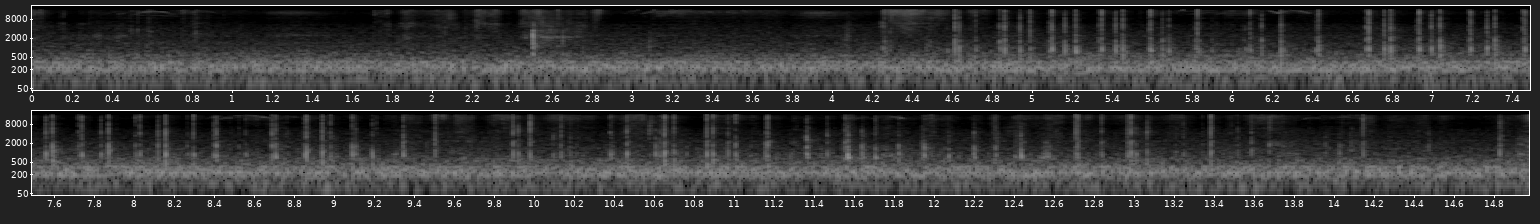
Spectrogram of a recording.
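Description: A small white plastic lotion bottle with a purple-and-white label, held in one hand, is tapped and scratched with medium-length painted fingernails. After a few seconds of faint scratching over a steady low hum, rapid light clicking taps start and continue in quick, dense bursts until the end.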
